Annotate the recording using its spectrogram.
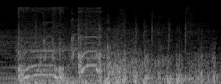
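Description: Segment-transition sound effect: a rhythmic, machine-like electronic warble that rises and falls, repeating about two to three times a second, starting a moment in.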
